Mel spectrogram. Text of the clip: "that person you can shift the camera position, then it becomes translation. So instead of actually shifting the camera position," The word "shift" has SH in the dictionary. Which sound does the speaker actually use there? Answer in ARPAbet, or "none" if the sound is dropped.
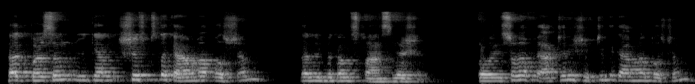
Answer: SH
